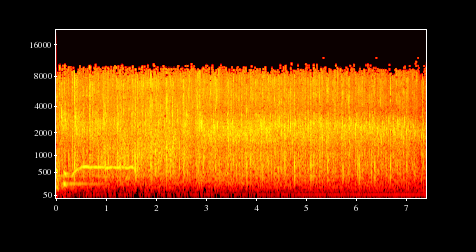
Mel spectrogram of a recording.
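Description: A crowd applauds steadily for several seconds, dense, loud clapping that holds at an even level throughout, with a brief sustained tone sounding over it at the very start.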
